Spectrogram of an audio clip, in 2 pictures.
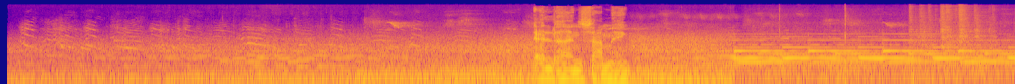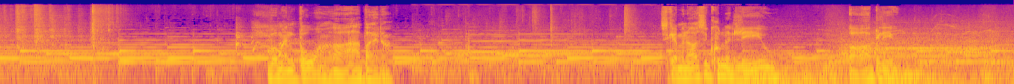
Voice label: Danish Voice Over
